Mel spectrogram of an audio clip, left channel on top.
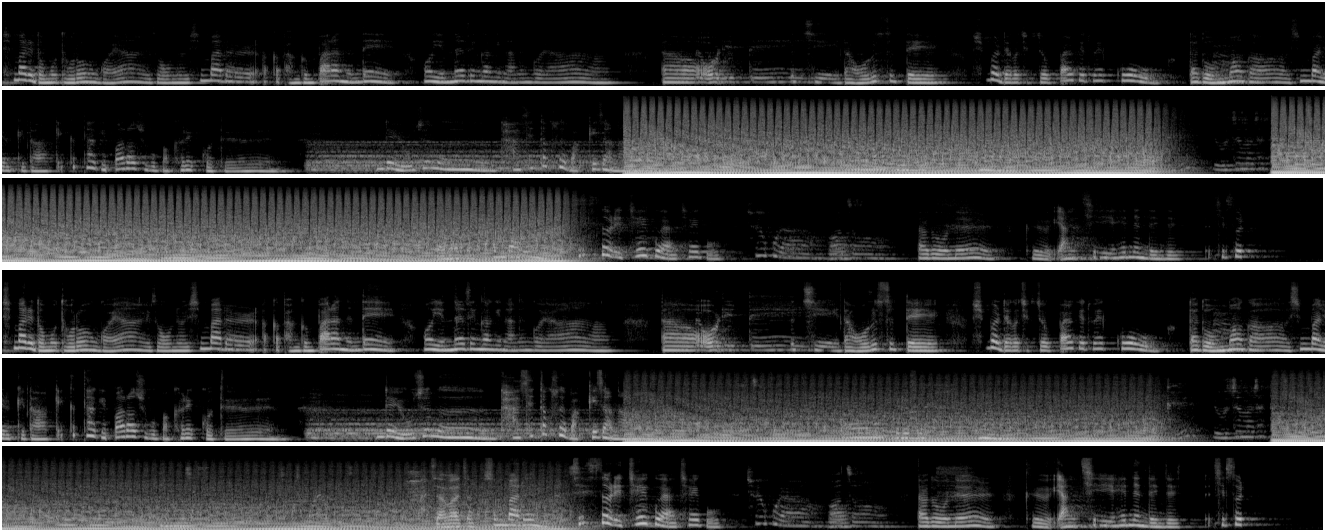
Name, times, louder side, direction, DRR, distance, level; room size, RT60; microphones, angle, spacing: voice 1, 0.0-2.6 2.8-4.0 4.2-6.1 6.6-7.2 8.0-9.4 9.7-11.6 11.9-16.1 17.0-19.9 21.6-22.5 23.0-23.4 28.0-28.4 30.4-30.5 30.8-33.7 34.7-34.9 35.6-36.4 36.8-38.2 38.6-38.9, right 3 dB, 50° right, 13 dB, 0.6 m, -28 dB
voice 2, 2.1-2.6 4.8-4.9 6.7-8.2 9.1-9.5 12.1-12.5 16.3-17.1 20.5-21.0 22.3-22.9 24.6-30.8 32.1-32.5 32.8-33.1 33.9-35.4 35.8-36.2 37.1-37.5, right 2 dB, 70° right, 2 dB, 3.0 m, -42 dB
sound 1, 16.2-22.5, right 2 dB, ahead, 7.6 m, -39 dB
sound 2, 19.4-25.0 25.9-32.3, left 3 dB, 50° left, 0.6 m, -21 dB
20.0 x 15.0 x 3.5 m, 0.69 s
head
